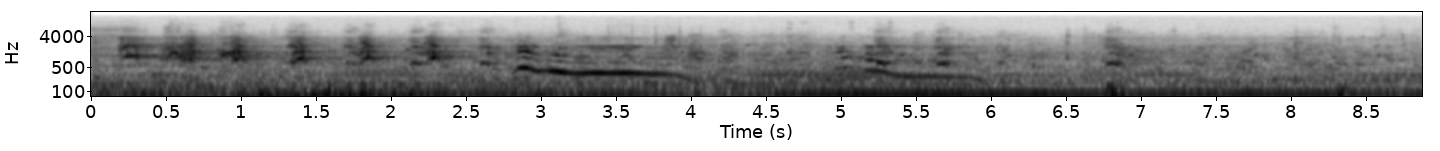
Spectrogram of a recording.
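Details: Jack Russell Terrier at a specialty show at Dogs NSW Showgrounds, Orchard Hills, 15 October 2015: a quick run of high yips, then two drawn-out whines that slide downward, with hall hum and voices behind.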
